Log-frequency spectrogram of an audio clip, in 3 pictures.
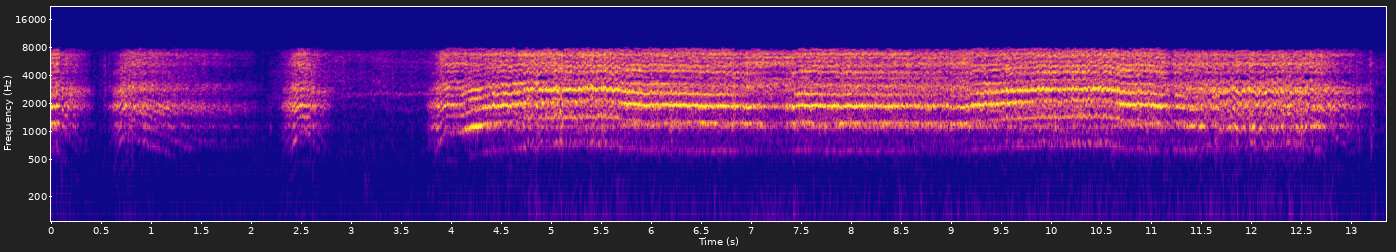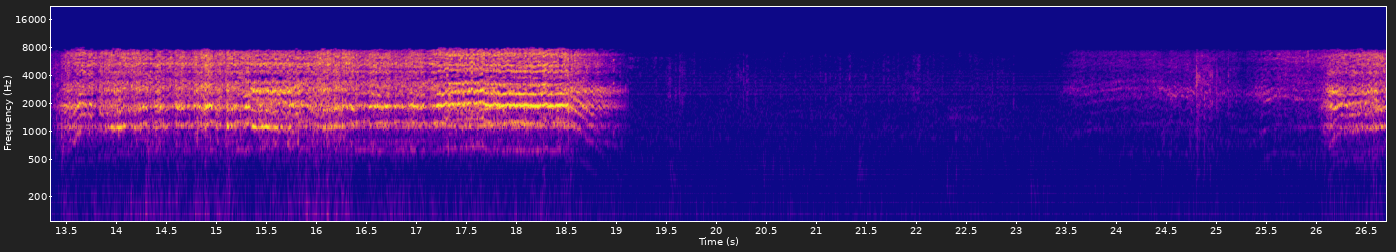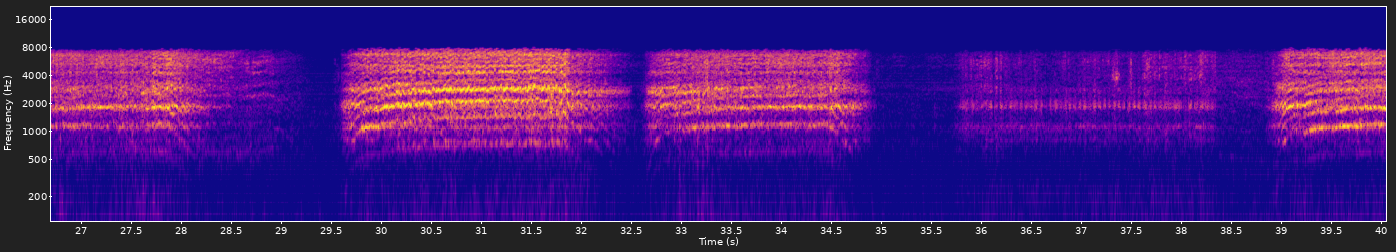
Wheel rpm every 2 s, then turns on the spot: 40, 30, 150, 160, 160, 160, 100, 150, 160, 60, 0, 0, 0, 120, 30, 140, 90, 60, 20, 60.
36-38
